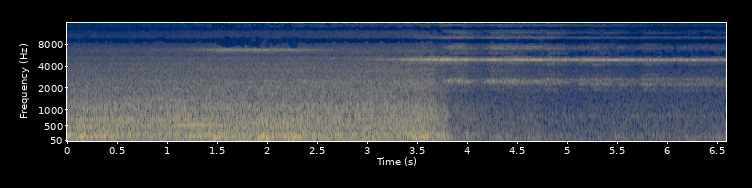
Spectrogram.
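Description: JR West KiHa 120 diesel railcar pulling in alongside the platform: a loud rumble of the cars passing, which drops away about four seconds in, while a steady high squeal starts about three seconds in and holds as the train slows.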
